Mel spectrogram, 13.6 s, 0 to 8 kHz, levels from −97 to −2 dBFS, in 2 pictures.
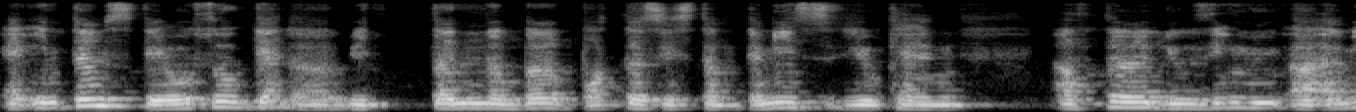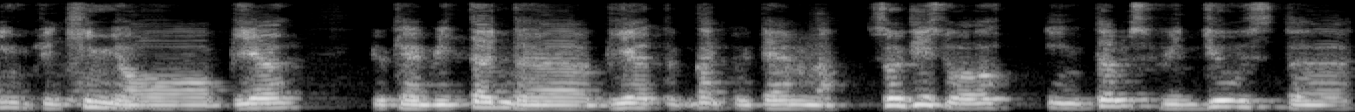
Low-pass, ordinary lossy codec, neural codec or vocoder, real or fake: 7.2 kHz; none; codec, 44.1 kHz, 7.8 kbps, Pupu-Codec; fake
